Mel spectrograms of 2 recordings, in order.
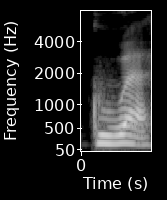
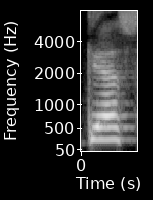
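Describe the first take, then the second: First: A U sound is heard after the G. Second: No U sound is heard after the G. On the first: The speaker calls it wrong. "I don't say guess" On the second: The speaker calls it right. "I can say"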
